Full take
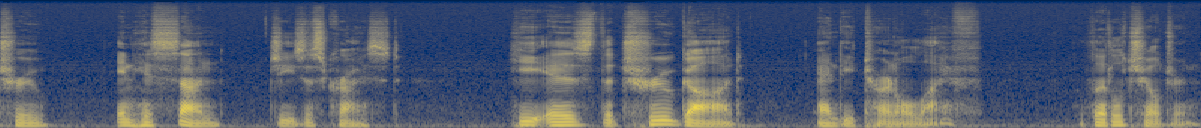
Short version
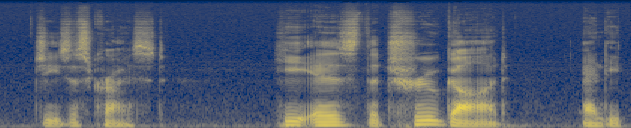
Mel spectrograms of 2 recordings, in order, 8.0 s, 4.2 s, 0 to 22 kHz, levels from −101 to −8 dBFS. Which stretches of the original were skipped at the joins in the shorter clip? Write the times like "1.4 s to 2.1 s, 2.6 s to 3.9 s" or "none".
none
